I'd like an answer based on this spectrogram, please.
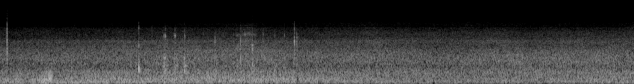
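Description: Wind buffeting the microphone over the sound of harbour water washing, a steady noisy rumble.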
